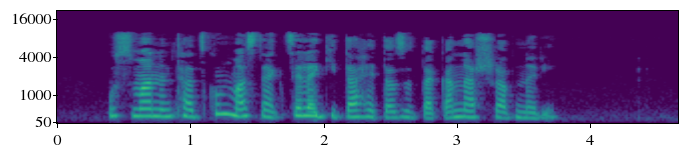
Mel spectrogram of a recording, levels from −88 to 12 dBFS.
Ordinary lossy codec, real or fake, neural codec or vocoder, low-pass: MP3, 96 kbps; real; none; 9.9 kHz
